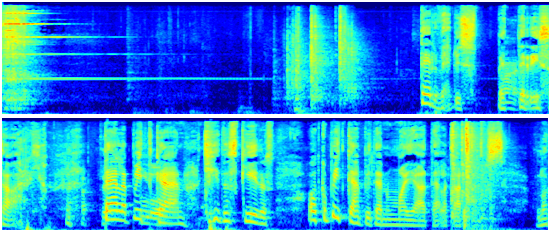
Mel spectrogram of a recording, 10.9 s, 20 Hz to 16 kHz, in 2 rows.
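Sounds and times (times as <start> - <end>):
bright bell-like ring: 0.0 - 2.8
speech: 4.2 - 10.9
laughter: 6.0 - 7.4.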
